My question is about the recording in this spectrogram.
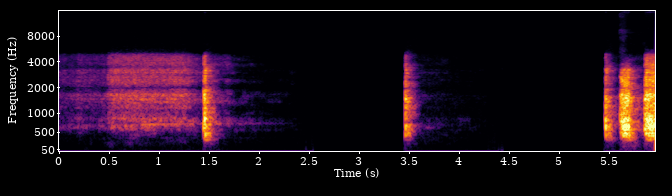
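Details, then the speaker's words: Rattel RT880 handheld radio on UHF 70 cm band, quiet receive: short sharp clicks in the audio about every two seconds, caused by the RSSI S-meter refresh, here lengthened from 500 ms to 2 s; disabling the refresh removes the clicking. "Występuje to tylko na paśmie UHFU, czyli na 70 i właśnie co 500 milsekund odświeżany jest wskaźnik gazmetra i to to powoduje nanoszenie się tego wrednego klikania."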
